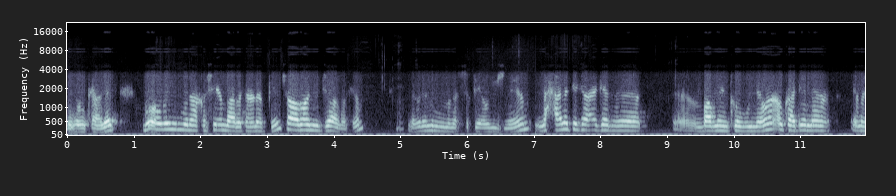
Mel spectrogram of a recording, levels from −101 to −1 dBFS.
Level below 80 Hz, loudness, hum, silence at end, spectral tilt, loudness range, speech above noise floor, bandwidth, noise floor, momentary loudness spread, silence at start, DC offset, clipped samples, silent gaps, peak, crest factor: -58 dBFS; -21 LUFS; none; 0 s; -9 dB/octave; 7 LU; 23 dB; 3.8 kHz; -44 dBFS; 13 LU; 0 s; under 0.1%; under 0.1%; none; -4 dBFS; 18 dB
